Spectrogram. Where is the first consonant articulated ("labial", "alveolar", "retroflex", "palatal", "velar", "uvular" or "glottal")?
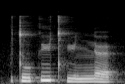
alveolar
